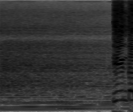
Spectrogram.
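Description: Church band's keyboard and bass guitar holding low sustained notes as a soft backing under prayer; a man's voice comes in near the end.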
